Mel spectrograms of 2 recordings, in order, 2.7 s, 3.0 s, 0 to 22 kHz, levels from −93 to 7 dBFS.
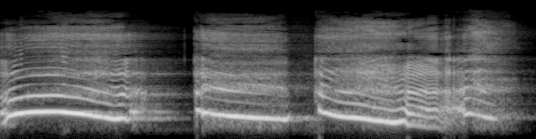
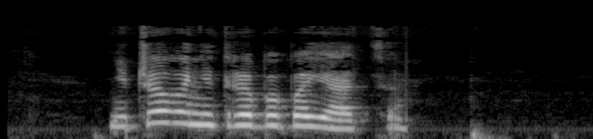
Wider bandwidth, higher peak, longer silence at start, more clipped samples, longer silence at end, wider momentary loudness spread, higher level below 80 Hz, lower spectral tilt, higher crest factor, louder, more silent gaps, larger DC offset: first, 13.5 kHz vs 11 kHz; first, 0 dBFS vs -6 dBFS; second, 0 s vs 0.55 s; neither; second, 0.15 s vs 0.55 s; second, 9 LU vs 19 LU; second, -80 dBFS vs -56 dBFS; second, 0 dB/octave vs -5.5 dB/octave; second, 12 dB vs 18 dB; first, -13 LUFS vs -22 LUFS; neither; neither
